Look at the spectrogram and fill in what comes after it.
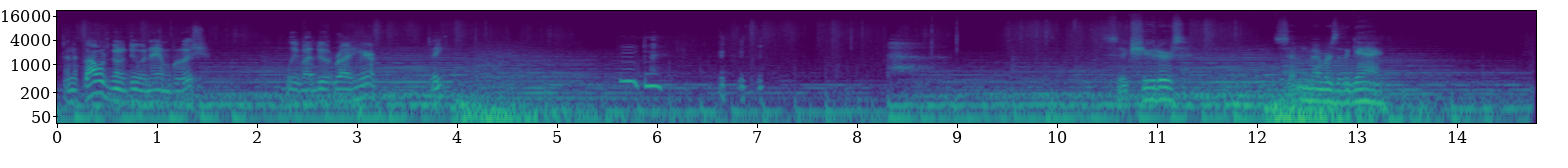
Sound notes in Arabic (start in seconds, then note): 5.7 صوت بيكابو; 8.3 تنهدات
